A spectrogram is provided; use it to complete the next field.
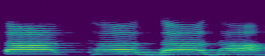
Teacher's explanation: हमारी जो जीभ है वो हमारी दांतों को छू रही है। दांतों को टच कर रही है।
